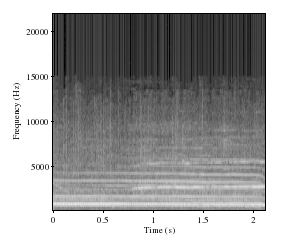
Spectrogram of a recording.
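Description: Horns blown in long steady blasts as the crowd responds: one held note carries through, and a second, higher horn joins about a second in.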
